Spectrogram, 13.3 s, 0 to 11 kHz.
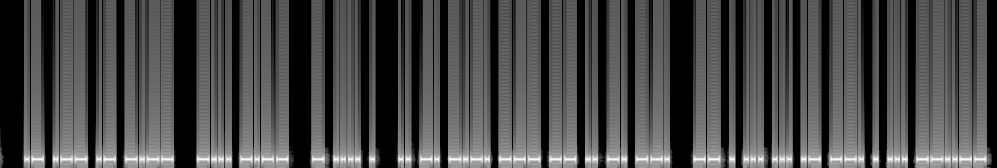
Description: Morse code, heard as a keyed tone, about 25 wpm, 600 Hz. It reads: AWAY BY THE INCOMING MESSAGES,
